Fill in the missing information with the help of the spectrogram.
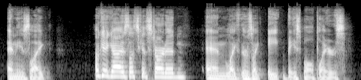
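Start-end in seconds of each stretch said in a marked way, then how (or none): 1.6-3.1 put-on very high, meek, mild elderly voice. Retelling how the elderly teacher started class: imitating Mister Coleman, soft-spoken. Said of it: "super soft-spoken".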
